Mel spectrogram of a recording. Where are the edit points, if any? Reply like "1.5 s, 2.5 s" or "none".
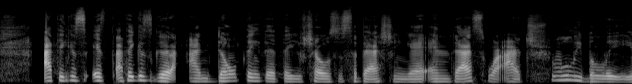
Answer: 1.7 s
